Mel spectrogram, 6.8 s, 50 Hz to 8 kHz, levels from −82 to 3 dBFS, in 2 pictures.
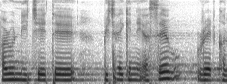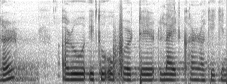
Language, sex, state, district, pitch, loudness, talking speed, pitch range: Nagamese, female, Nagaland, Dimapur, 200 Hz, -14 LUFS, 130 wpm, 195-205 Hz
